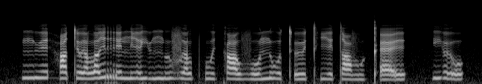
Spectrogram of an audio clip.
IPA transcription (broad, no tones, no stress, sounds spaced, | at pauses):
ŋ y e̯ h ɑ t ø e̯ lˠ i r e n i e̯ j y ŋ ɯ v e lˠ pʰ u e̯ k ɑ o̯ v o n u o̯ tʼ ø tʰ i e̯ t ɑ v ɯ kʼ æ e̯ | j ø o̯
